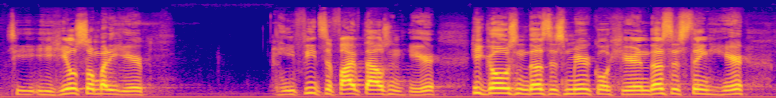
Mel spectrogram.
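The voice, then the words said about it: Speaker's own accent coming through. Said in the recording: “I told you my accent is going to come out.”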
